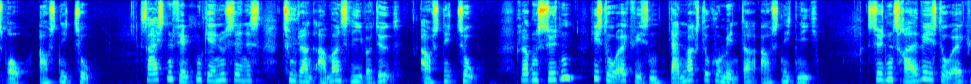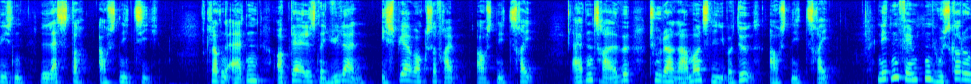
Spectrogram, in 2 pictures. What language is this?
Danish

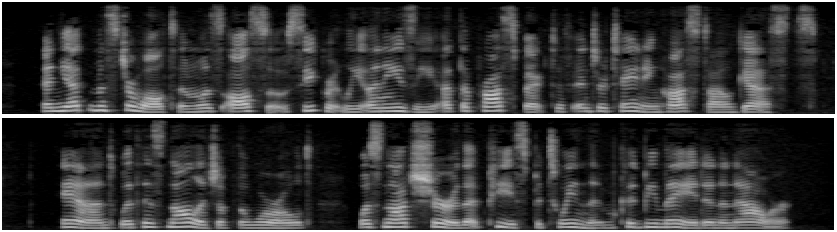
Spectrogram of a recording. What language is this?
English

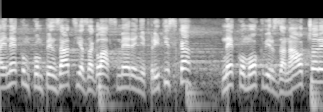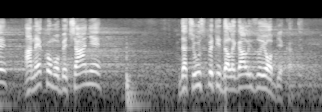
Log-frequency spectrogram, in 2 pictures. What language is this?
Serbian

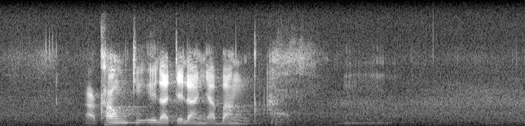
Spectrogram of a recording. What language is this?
Southern Sotho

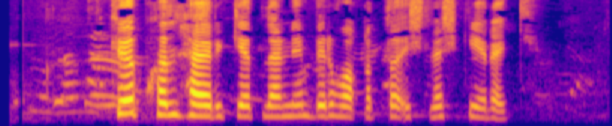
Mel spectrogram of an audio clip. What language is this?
Uyghur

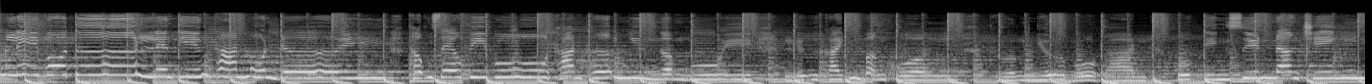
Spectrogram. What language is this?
Vietnamese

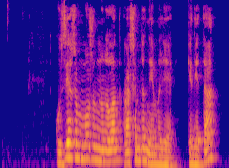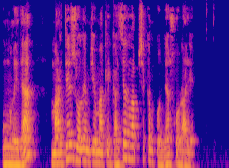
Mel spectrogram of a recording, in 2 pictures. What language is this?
Mari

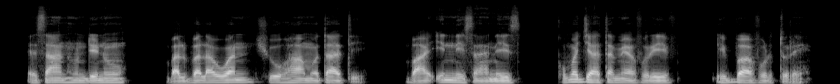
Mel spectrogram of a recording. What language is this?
Oromo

